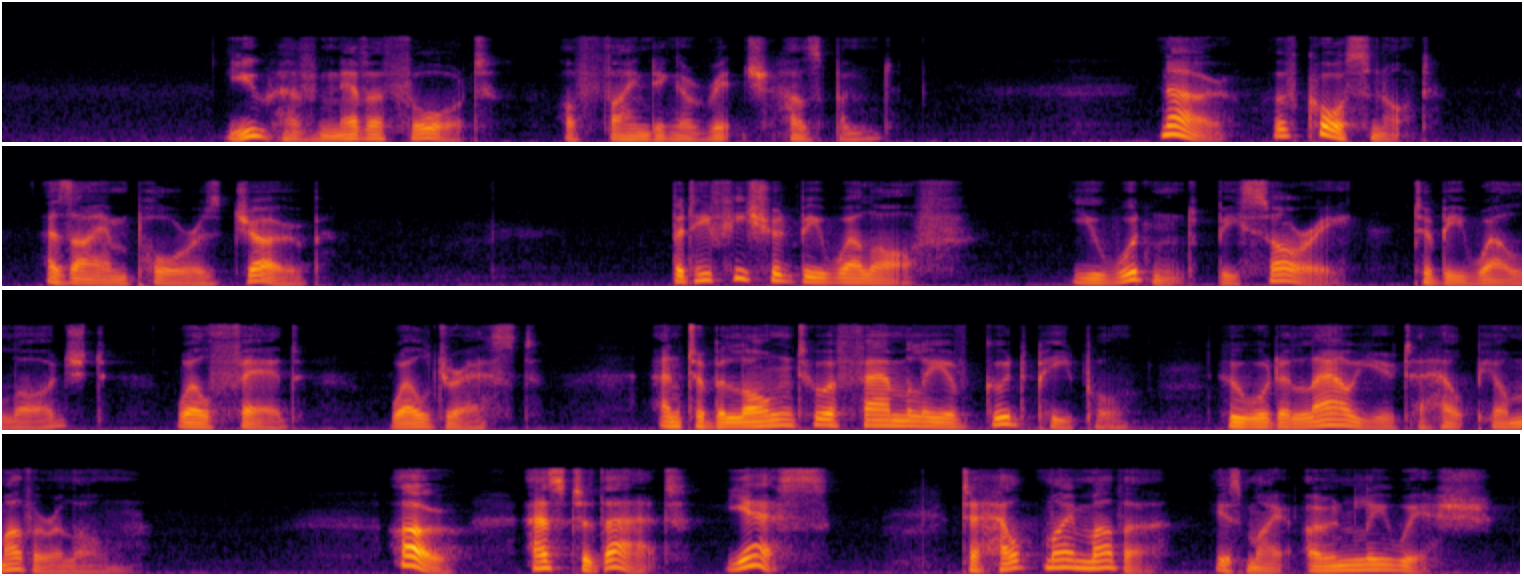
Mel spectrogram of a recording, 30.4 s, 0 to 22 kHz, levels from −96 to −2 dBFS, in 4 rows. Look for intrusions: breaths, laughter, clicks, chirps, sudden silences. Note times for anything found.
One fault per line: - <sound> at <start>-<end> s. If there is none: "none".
none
